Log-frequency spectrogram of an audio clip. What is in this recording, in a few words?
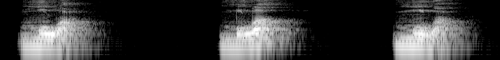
"mula", Dhurga; dulagaal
